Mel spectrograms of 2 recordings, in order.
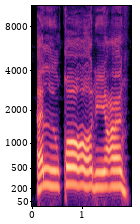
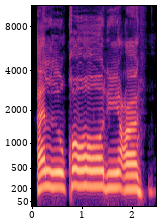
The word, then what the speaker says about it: القارعة: القارعة. القارعة.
